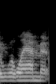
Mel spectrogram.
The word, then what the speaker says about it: Willamette: I don't know if kids say bad words on here or not, but we usually say Willamette rhymes with damn it. Willamette, damn it.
